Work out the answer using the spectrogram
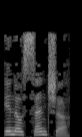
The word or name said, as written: inocencia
